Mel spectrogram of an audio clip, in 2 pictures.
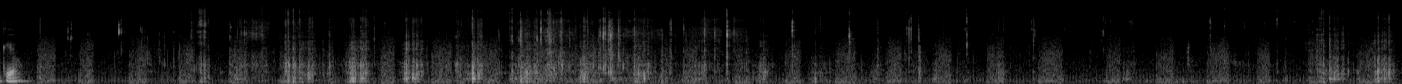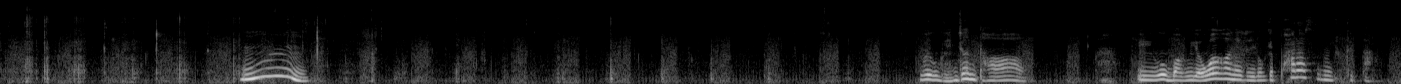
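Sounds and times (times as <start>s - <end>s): crunchy chewing: 0.3s - 25.4s.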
